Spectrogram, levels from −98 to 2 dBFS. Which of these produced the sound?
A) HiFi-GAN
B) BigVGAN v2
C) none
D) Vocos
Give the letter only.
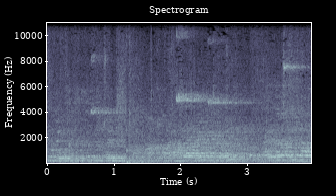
C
